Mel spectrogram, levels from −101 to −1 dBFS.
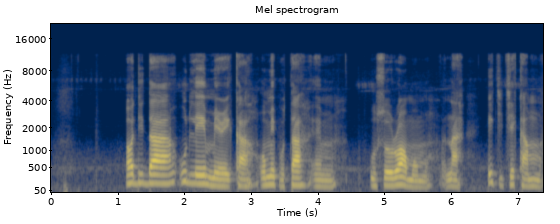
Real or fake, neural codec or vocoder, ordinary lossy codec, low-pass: real; none; none; none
